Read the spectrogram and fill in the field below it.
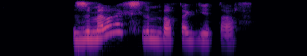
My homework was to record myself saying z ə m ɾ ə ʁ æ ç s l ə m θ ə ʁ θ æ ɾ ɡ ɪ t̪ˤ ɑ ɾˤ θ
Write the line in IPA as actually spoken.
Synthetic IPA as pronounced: z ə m ɾ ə ʁ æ ç s l ə m ð ə ʁ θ æ ɡ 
